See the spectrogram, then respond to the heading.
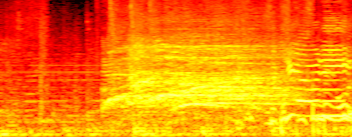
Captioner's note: audience cheering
